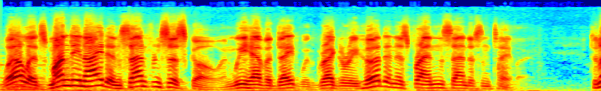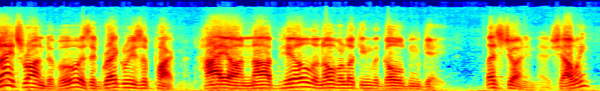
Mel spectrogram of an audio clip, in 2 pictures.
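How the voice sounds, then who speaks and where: A man with an American accent hosting a 1940s radio show, pitching the sponsor in an emphatic, folksy way. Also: very animated, a little fast, sharp tone. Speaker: radio announcer and host.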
